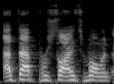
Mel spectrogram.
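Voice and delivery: ordinary delivery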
